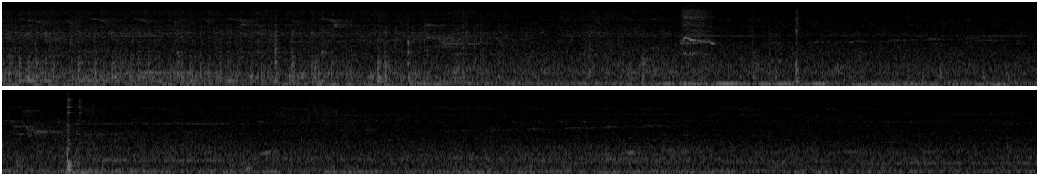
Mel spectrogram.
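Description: Forest ambience with repeated short high chirps, a light knock about four and a half seconds in, and a sharp click about seven seconds in.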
